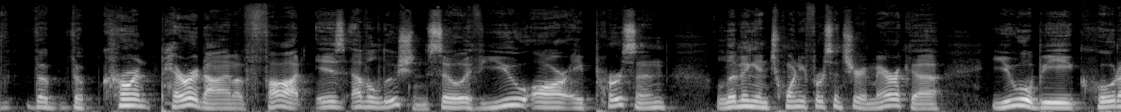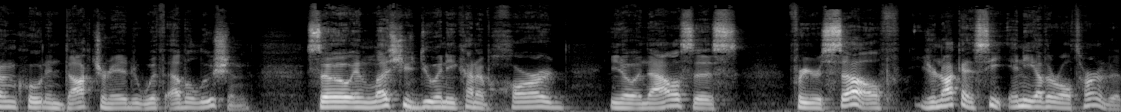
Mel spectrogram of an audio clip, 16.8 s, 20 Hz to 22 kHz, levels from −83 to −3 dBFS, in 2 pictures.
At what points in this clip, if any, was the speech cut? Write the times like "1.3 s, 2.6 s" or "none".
none

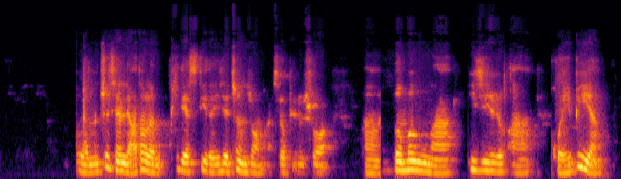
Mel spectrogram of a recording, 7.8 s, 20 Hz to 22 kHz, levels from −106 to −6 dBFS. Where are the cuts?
4.8 s

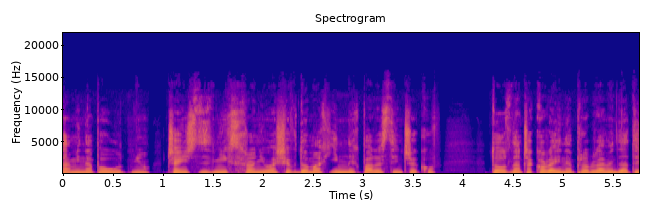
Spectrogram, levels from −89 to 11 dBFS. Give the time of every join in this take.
0.9 s, 4.1 s

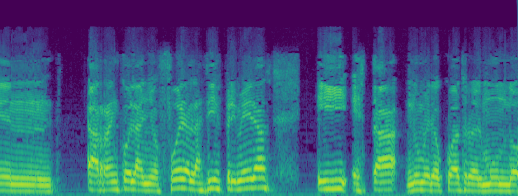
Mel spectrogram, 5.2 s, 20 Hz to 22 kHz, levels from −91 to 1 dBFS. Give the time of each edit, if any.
4.1 s

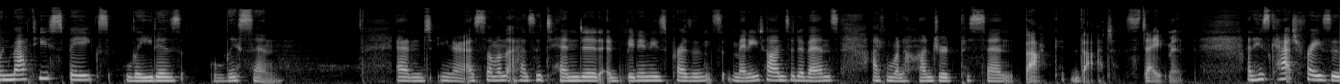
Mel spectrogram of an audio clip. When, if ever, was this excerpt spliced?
1.1 s, 3.9 s, 10.2 s

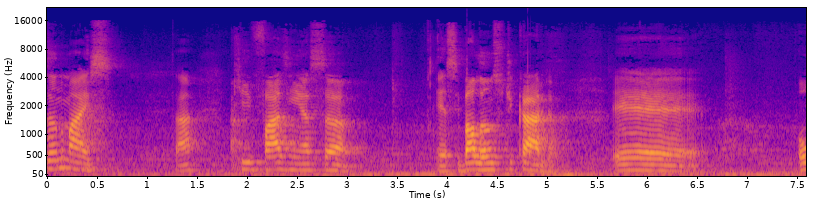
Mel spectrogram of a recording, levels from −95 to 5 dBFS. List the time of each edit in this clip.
1.8 s, 5.6 s

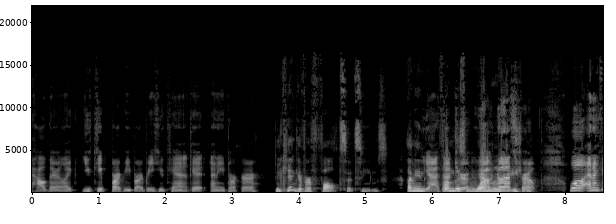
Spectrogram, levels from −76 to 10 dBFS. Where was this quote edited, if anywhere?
none

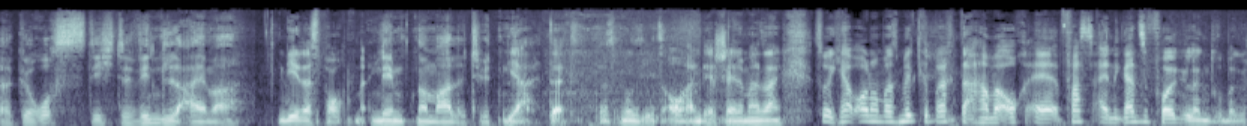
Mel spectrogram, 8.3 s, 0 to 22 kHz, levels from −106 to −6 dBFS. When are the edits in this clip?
none

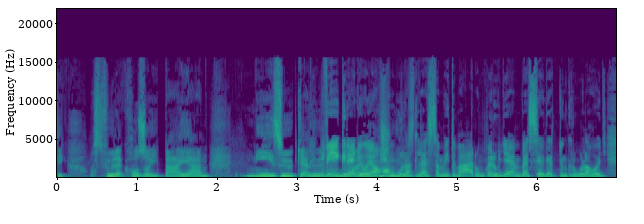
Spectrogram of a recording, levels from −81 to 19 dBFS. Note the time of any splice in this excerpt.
3.3 s, 5.3 s

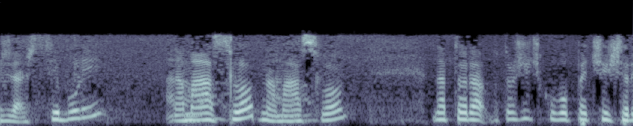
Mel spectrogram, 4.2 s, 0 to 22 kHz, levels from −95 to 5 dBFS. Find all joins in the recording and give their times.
1.7 s

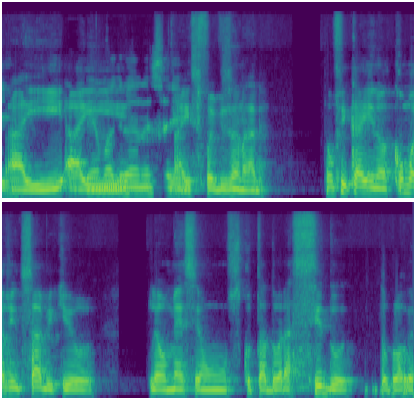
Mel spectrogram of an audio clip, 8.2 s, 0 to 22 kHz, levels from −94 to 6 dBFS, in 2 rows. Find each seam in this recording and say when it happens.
none

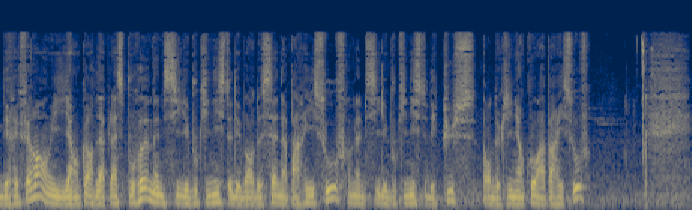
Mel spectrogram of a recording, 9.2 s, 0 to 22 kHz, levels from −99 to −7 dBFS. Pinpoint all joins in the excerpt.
none

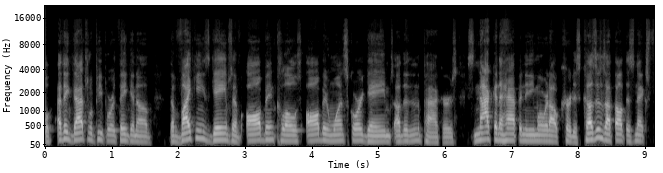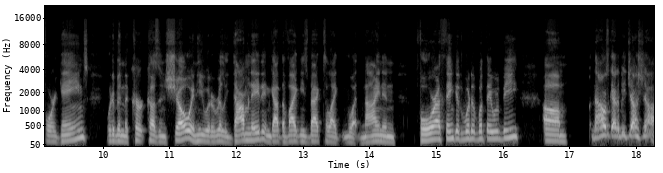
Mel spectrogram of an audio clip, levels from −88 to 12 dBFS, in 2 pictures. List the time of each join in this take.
6.3 s

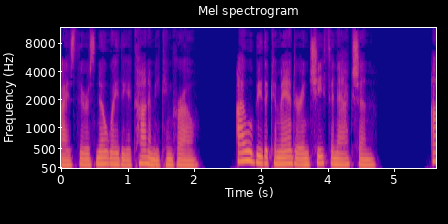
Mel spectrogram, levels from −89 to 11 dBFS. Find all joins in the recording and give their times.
2.4 s

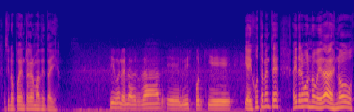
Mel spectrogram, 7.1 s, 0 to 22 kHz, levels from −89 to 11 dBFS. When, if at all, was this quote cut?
2.5 s, 4.9 s

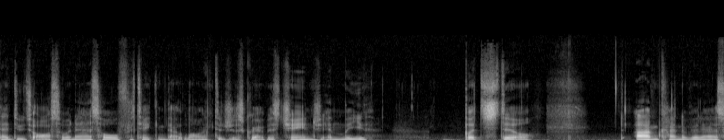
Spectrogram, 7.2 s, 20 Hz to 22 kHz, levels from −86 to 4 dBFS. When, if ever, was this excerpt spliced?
none

